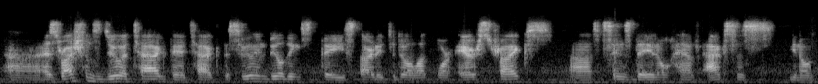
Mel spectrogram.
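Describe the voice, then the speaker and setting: A man's voice: mid-range voice, sharp tone, slight background noise, rough recording. A man in his thirties from Ukraine, an interview guest explaining things earnestly and in detail, often saying "you know". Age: 30s. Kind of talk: recorded interview.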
